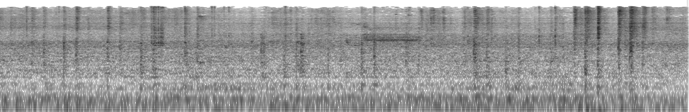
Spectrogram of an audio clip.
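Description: A zoo's miniature Safari Train rolling along its track, heard from a riding car. It gives a steady low rumble with scattered clicks of the wheels over the rail joints, and a brief high tone about halfway through.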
